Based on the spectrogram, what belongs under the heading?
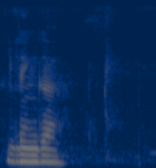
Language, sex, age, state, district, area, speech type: Santali, male, 18-30, West Bengal, Bankura, rural, read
